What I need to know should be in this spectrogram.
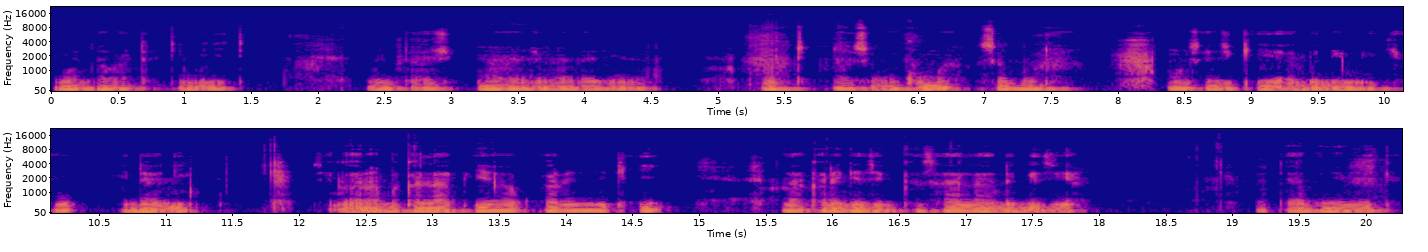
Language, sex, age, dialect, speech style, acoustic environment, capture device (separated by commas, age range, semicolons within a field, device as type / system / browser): Hausa, male, 18-24, Nigeria - Katsina, happy, silence; nature, mobile / Linux / Chrome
